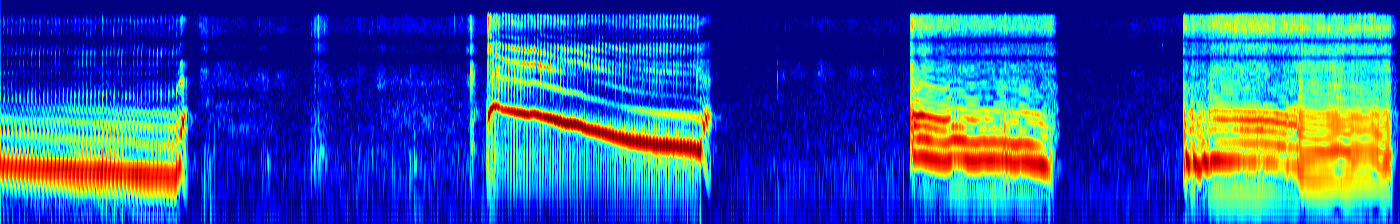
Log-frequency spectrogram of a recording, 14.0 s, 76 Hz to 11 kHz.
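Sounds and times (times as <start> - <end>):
raspberries blown with lips: 0.0 - 2.0, 4.7 - 7.2, 9.1 - 10.7, 11.8 - 14.0.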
